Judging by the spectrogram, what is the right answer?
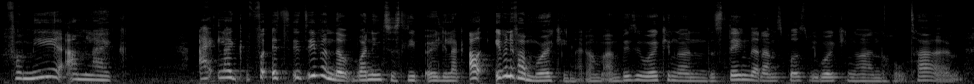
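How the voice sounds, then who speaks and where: A woman's voice: on the low side, expressive, a little fast, a little mellow, slight background noise. A young woman co-hosting a podcast, talking in a chatty, rambling way with many restarts. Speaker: podcast co-host. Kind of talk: casual chat.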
